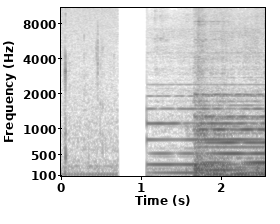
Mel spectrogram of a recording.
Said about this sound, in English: The hour bell had sounded.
